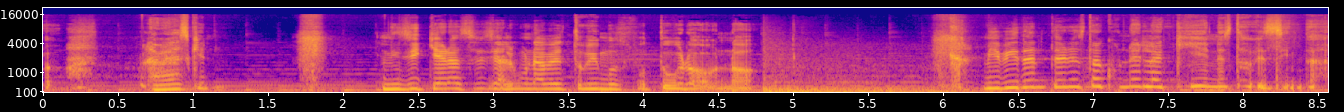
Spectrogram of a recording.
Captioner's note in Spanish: Solloza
